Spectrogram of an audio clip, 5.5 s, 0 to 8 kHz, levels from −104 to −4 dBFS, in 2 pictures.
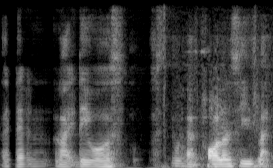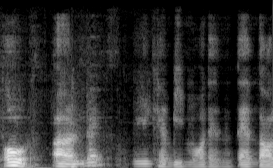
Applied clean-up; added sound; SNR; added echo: neural mask model DeepFilterNet 3.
